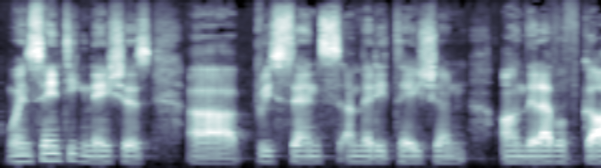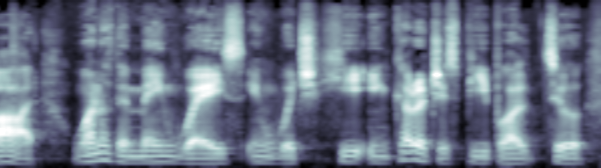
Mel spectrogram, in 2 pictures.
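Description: A priest from Argentina whose first language is Spanish, speaking English with an Argentine Spanish accent and explaining faith reflectively in a podcast chat. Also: male voice, low voice, fairly even intonation, normal speed, hardly any pauses, smooth. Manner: reflective, explanatory, with frequent "uh" and "I mean". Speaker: priest guest. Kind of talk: conversational religious podcast talk.

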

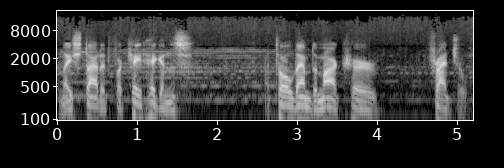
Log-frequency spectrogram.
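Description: An actor playing a world-weary, poetic New York police detective in a 1940s radio drama, clipped and brooding. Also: male voice, sits low. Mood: brooding, grim. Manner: brooding, clipped, deliberate delivery. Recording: dull vintage radio recording, organ-style music behind.

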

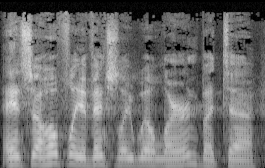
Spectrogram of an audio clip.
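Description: An older man giving a conversational sermon as senior minister, slightly hoarse, rambling and halting with many fillers. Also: a little high, a bit bright.

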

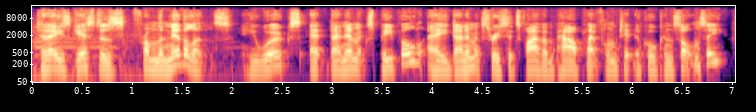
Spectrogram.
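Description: A man's voice: medium pitch, animated, brisk, a bit bright, soft background music. A man hosting a podcast interview, introducing and questioning in a conversational way. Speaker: podcast host.

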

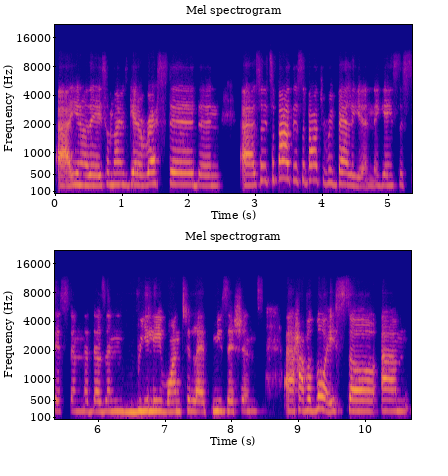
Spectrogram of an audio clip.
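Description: A woman in her thirties from Iran, a company founder speaking as an interview guest, thoughtful and measured with many pauses. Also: on the high side, steady tone, fairly bright tone, dry recording. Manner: thoughtful, frequent um and uh. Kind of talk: casual interview.

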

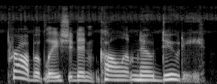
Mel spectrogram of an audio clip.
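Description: A woman voicing an excitable, gossipy housemaid in an audiobook, with dramatic, folksy, ungrammatical speech. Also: medium pitch, normal speed, no room sound, lightly acted. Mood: puzzled. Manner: dramatic, folksy, ungrammatical dialect, repeats herself. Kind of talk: audiobook character voice.

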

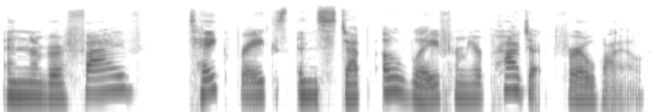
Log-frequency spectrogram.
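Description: Woman, podcast host, casual tips chat, hoarse, raspy fry, dead dry sound. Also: medium pitch, measured pace, dry recording. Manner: chatty and encouraging, friendly asides. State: losing her voice.

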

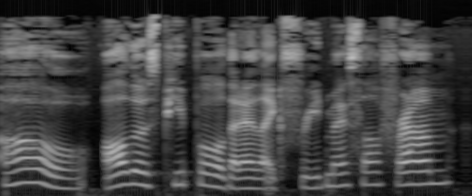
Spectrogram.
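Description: A woman's voice: medium pitch, a little slow. Chatty woman podcast host. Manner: chatty, laughs often, self-deprecating. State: recovering from flu, voice recently lost. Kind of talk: casual chat.

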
